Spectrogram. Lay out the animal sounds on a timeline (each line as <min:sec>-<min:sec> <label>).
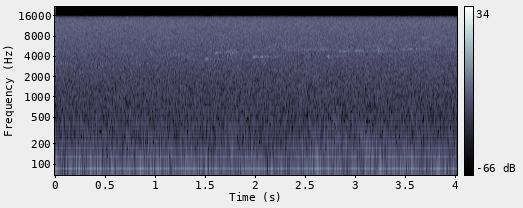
0:00.7-0:04.0 Winter Wren (Troglodytes hiemalis)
